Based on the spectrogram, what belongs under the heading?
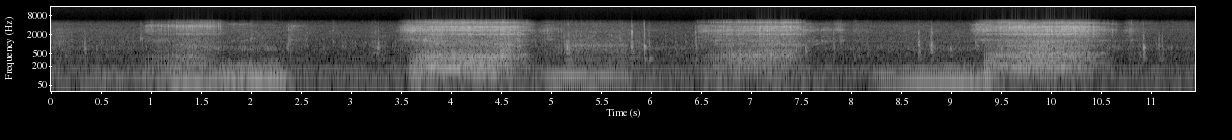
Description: Two snoring asian guys at my hostel in Cologne!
